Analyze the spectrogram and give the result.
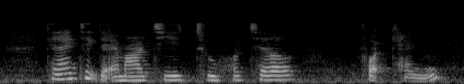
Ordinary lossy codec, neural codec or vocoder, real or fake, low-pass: MP3, 32 kbps; none; real; 7.2 kHz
